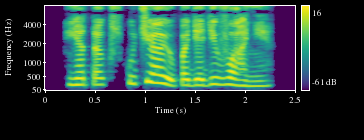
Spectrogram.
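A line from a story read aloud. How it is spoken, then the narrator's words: Sobbing. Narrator (Russian): всхлипнула она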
